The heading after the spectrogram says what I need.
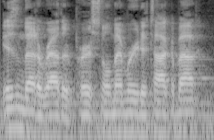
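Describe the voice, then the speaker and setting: An actor playing an earnest, principled human military commander in a video game, with a direct, questioning manner. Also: male voice, low voice, level tone, very fast, noisy background, close to an everyday voice. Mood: curious. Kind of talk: video game dialogue acting.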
